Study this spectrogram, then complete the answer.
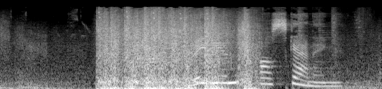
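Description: Weapons clash and spells burst loudly in a busy game fight.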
